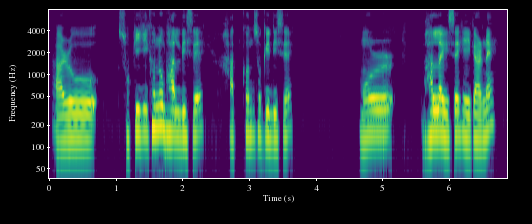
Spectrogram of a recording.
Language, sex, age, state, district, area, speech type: Assamese, male, 18-30, Assam, Biswanath, rural, spontaneous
